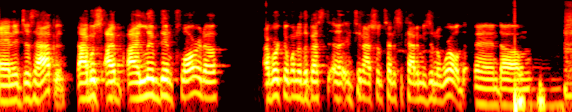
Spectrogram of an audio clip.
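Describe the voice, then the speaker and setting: A man speaks very fast in an American accent, his pitch fairly high with ordinary variation. Music plays in the background. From New York. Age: 30s. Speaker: former tennis player. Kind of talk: casual chat.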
